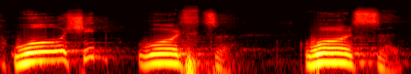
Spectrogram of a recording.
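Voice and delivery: English words with Korean pronunciation; Korean-accented English. Real, not acted. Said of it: "본토 발음대로 못하지만". (한국식 영어 발음)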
